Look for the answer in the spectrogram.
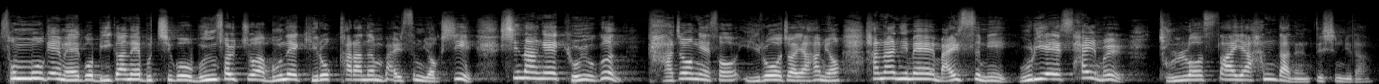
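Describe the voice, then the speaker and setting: Young male pastor, high voice, earnest sermon delivery that builds on key phrases and softens at line ends. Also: lively intonation, moderate pace, few pauses. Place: church sanctuary.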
